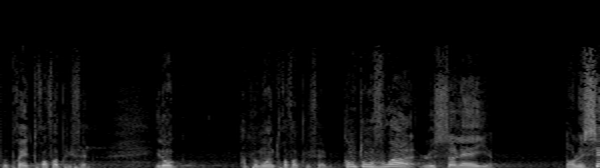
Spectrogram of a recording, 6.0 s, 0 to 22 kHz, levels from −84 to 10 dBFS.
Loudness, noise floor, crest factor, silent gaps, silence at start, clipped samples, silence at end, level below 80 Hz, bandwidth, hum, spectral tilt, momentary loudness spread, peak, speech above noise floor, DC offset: -31 LUFS; -68 dBFS; 18 dB; none; 0.05 s; under 0.1%; 0 s; -62 dBFS; 16 kHz; none; -5.5 dB/octave; 16 LU; -14 dBFS; 37 dB; under 0.1%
